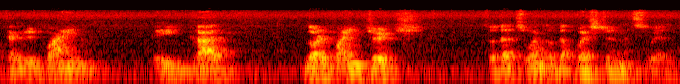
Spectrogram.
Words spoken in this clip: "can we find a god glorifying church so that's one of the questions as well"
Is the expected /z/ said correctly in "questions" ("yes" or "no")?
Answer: no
